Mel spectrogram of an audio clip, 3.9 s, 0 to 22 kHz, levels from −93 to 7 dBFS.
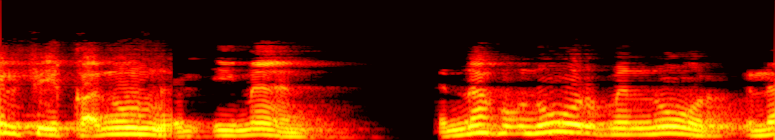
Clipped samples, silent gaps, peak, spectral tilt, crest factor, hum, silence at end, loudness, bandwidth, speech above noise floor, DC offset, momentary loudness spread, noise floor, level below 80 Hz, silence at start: under 0.1%; 2.05-2.12 s; -6 dBFS; -9.5 dB/octave; 12 dB; none; 0 s; -18 LUFS; 5.8 kHz; 37 dB; under 0.1%; 5 LU; -54 dBFS; -60 dBFS; 0 s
